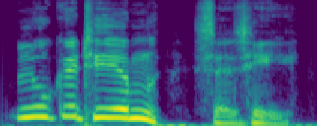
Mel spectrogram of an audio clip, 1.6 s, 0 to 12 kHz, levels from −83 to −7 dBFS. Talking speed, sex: 190 wpm, male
